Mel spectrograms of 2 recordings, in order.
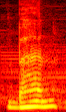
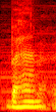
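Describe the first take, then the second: The two takes are said the same way.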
